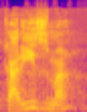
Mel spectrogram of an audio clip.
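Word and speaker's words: χάρισμα: De hecho, la palabra don en el griego se pronuncia carisma, de donde viene la palabra carismático.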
